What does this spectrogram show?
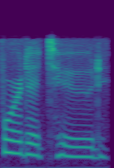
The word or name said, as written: fortitude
